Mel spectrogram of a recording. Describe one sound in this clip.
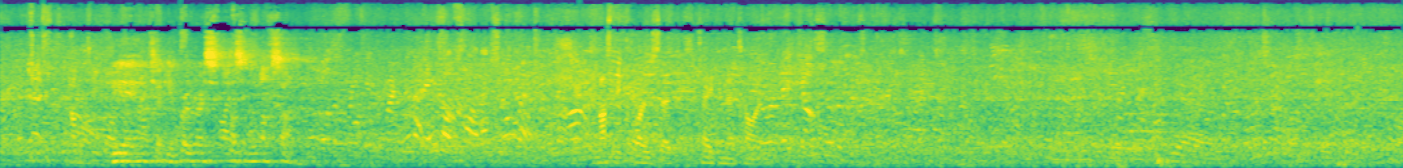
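Fans in a stadium crowd shout and whistle now and then.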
